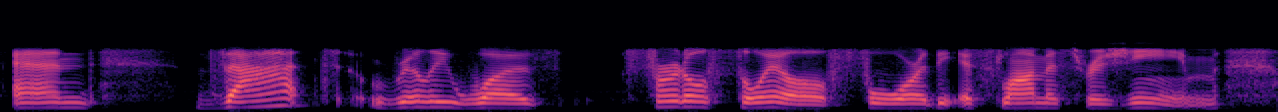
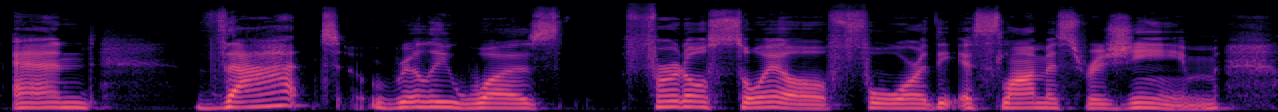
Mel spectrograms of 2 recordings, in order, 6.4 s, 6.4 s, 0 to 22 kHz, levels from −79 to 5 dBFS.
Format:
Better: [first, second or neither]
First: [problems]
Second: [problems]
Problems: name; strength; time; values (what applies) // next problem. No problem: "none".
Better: second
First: phone-call audio; nothing above 3.5 kHz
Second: none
